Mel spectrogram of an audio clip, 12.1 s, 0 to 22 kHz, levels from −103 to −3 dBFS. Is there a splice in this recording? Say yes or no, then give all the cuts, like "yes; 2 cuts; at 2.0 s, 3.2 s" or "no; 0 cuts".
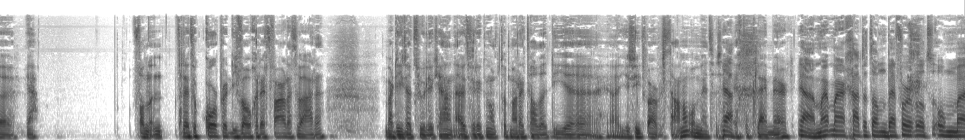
yes; 1 cut; at 2.1 s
